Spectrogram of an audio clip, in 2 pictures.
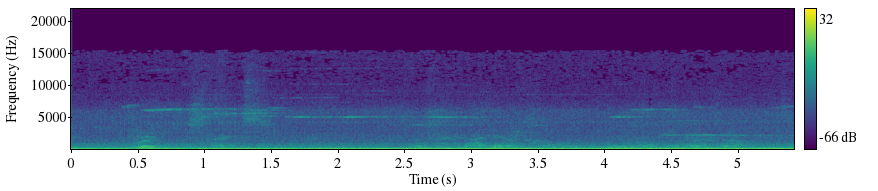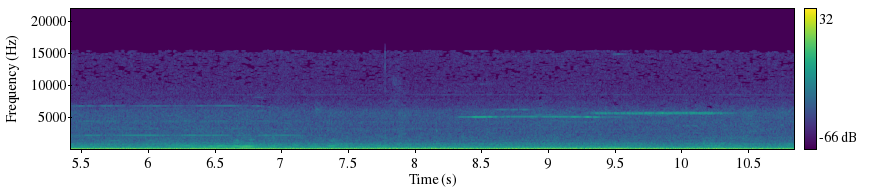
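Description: Inside an Alexander Dennis Enviro500 double-decker bus on the move: the low engine and road rumble rises slightly about a second in and then holds steady. Faint thin high whines come and go over it.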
